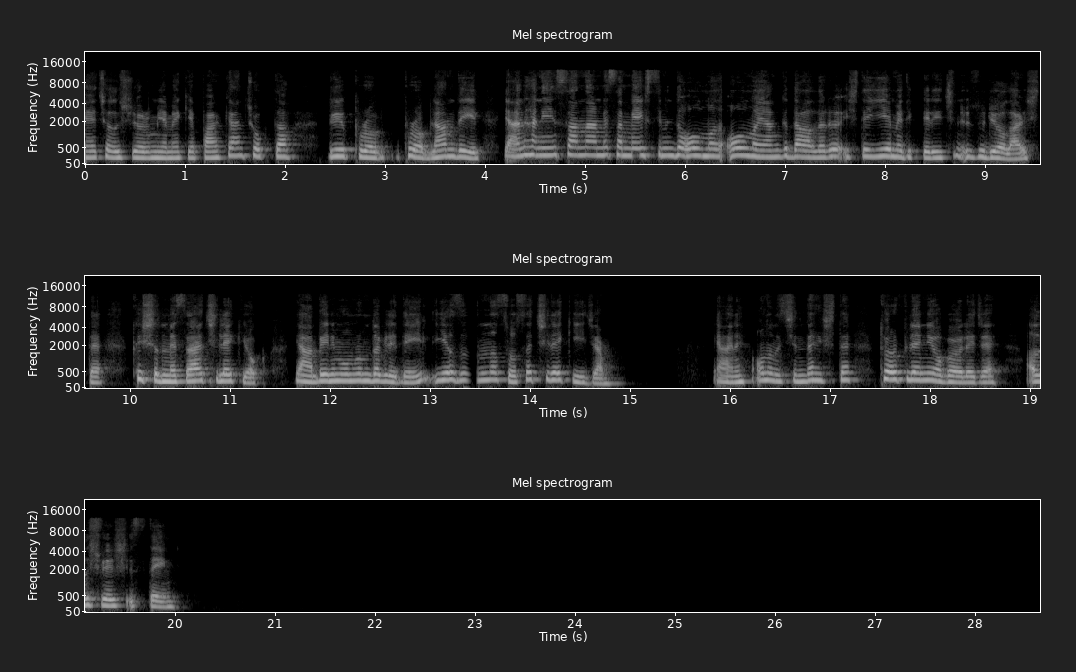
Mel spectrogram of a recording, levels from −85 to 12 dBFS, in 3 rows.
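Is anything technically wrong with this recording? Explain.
Yes, there are two faults, both in the middle of this speech clip.

From 13.33 to 13.48 s there is a call audio freeze. The last sound is held and drawn out as a brief fading buzz or hiss for about 130 ms, and then the speech resumes exactly where it broke off, with nothing lost. The likely cause is that packets were briefly held up in transit and the jitter buffer ran dry, so the receiver stretched the final sound to fill the wait, adding 130 ms of delay.

From 15.35 to 17.12 s there is a jitter buffer speed-up. The speech sounds hurried, running at 108% of normal pace while the pitch stays unchanged. The buffer held more audio than it aims for, so the receiver trimmed short slices of one or a few pitch periods over and over, cutting out around 150 ms in total to bring the delay back down.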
